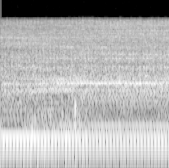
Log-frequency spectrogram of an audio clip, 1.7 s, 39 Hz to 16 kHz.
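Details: Free Yamaha TMAX 500 scooter started for a first look: smooth, even idle with a steady low pulse, no ticks or misses.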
